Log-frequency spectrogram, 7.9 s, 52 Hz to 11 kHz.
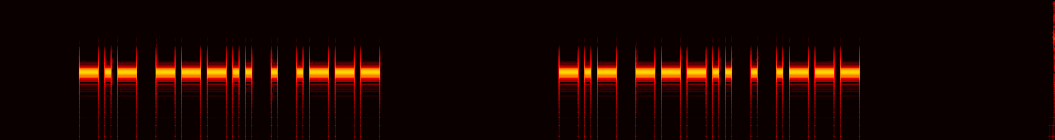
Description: Morse code, heard as a keyed tone, about 25 wpm, 700 Hz. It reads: K8EJ K8EJ
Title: Easy Call Signs Repeated 2x - 25wpm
